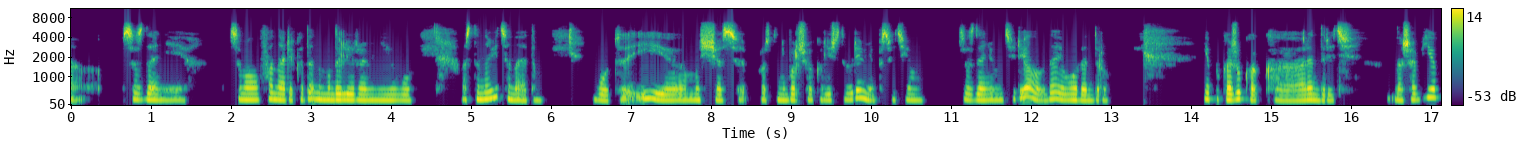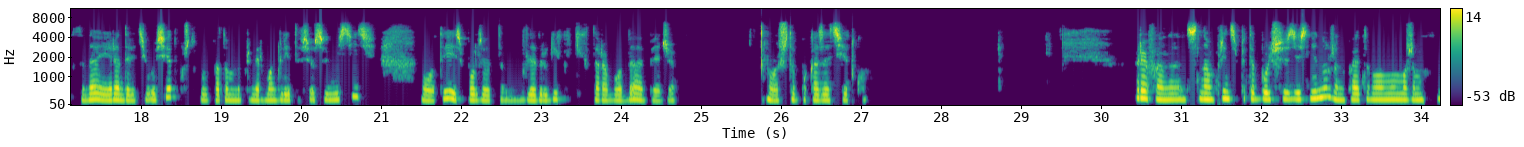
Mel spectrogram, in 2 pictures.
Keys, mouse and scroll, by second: 20.6-22.5 middle drag, 23.6-25.3 middle drag, 28.7 F9, 31.1-32.8 right drag, 31.8-34.2 middle drag.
